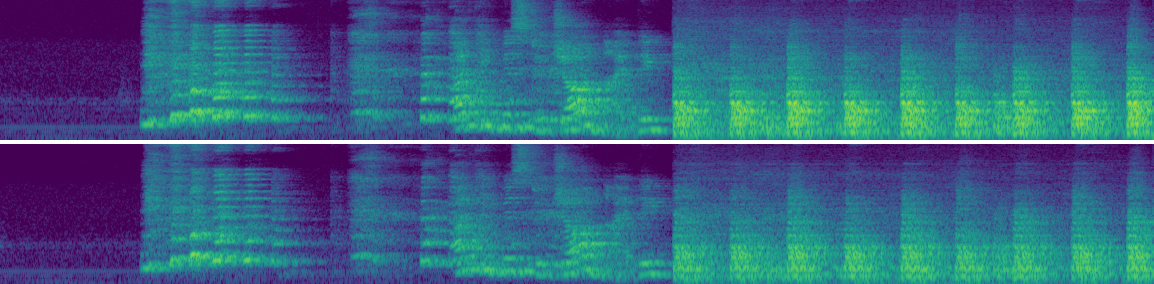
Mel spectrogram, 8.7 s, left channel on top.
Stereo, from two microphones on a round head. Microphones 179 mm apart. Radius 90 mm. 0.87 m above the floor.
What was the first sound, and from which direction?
Laughter, 5° left (ahead or behind).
